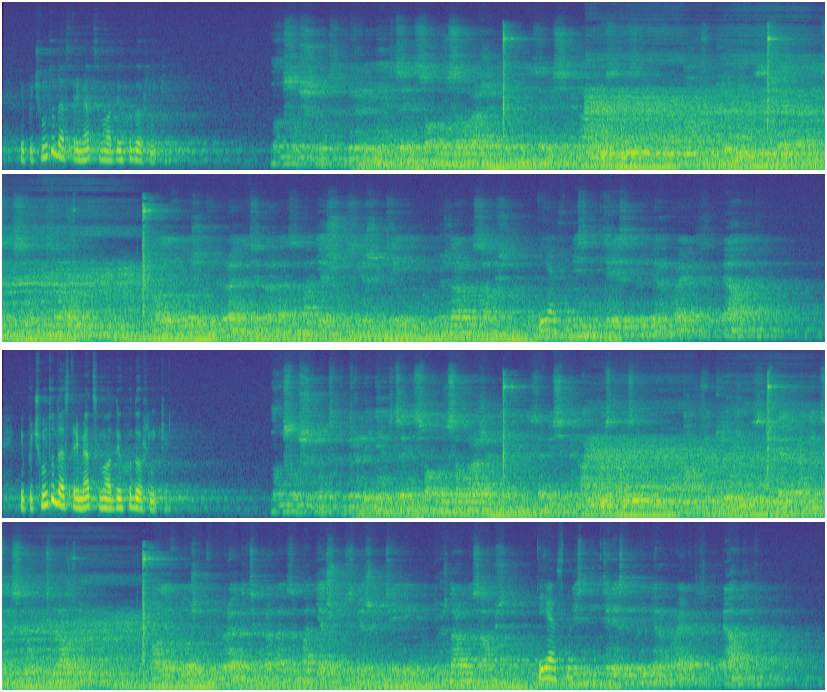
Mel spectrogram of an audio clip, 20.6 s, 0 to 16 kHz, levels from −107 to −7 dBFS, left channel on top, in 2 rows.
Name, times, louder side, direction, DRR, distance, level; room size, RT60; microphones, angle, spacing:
voice 1, 0.2-2.1 17.0-17.4, right 6 dB, 75° right, 11 dB, 0.3 m, -22 dB
voice 2, 3.4-8.0 8.5-11.4 12.1-16.6 17.4-19.7, equal, 40° right, -5 dB, 3.9 m, -28 dB
sound 1, 4.4-18.0, left 2 dB, 45° left, 0.5 m, -28 dB
sound 2, 5.1-5.7 6.1-6.5 8.6-9.8 10.2-10.4 11.0-11.4 11.9-12.3, equal, ahead, 0.7 m, -33 dB
sound 3, 7.3-12.2, left 1 dB, 65° left, 3.0 m, -26 dB
22.5 x 7.9 x 6.1 m, 2.9 s
head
